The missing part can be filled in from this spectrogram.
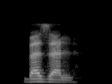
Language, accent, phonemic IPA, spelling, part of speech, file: French, France, /ba.zal/, basal, adjective, LL-Q150 (fra)-basal.wav
- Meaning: basal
